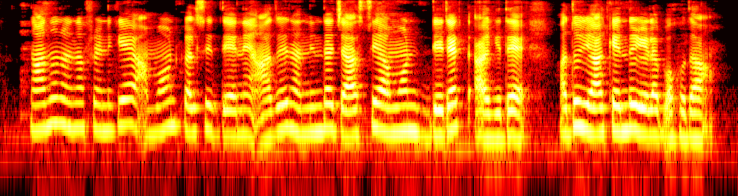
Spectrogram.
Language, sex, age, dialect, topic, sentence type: Kannada, female, 18-24, Coastal/Dakshin, banking, question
